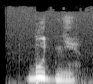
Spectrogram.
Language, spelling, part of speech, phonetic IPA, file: Russian, будни, noun, [ˈbudʲnʲɪ], Ru-будни.ogg
- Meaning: 1. weekday(s), working days 2. humdrum, colorless existence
